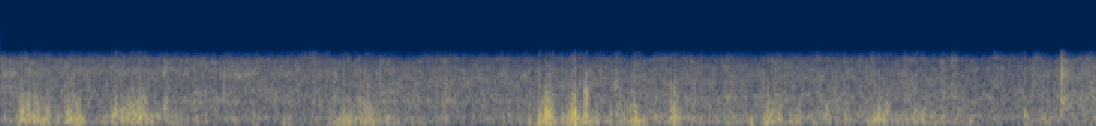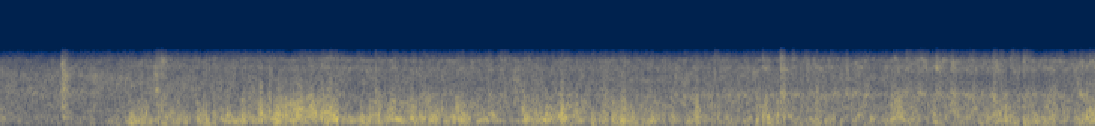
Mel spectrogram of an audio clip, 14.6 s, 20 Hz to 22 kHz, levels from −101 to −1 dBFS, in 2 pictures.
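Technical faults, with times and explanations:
13.52 s, compressed frames skipped: the audio leaps forward, dropping about 150 ms of material at once. Whole blocks of the encoded stream were never decoded, either missing or rejected as corrupt, so playback resumes further on. Each block here spans 23.2 ms, and the gap fits a loss of around seven of them.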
